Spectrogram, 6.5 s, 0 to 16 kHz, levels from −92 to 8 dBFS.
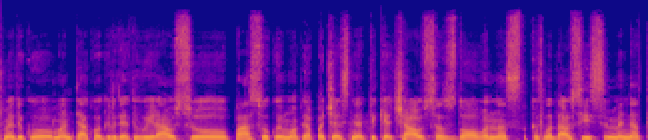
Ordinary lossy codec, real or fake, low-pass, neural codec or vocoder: AAC, 48 kbps; fake; 14.4 kHz; codec, 44.1 kHz, 7.8 kbps, Pupu-Codec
